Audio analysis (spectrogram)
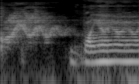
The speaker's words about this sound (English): Here I have a random Trivial Pursuit card, and you guys have your morning zoo radio zoo buzzers ready.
